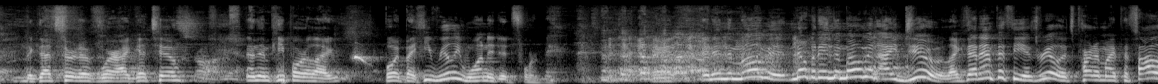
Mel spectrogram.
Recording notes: record a live podcast episode at our Ship It!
